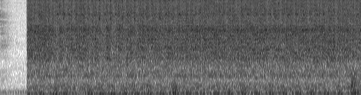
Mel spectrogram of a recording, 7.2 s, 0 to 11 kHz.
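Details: 2004 Yamaha Raptor 660 quad, rough condition, fresh oil, gas poured down the carburetor, choke pulled by hand: steady unbroken starter churn, no firing; cranks but won't start.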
